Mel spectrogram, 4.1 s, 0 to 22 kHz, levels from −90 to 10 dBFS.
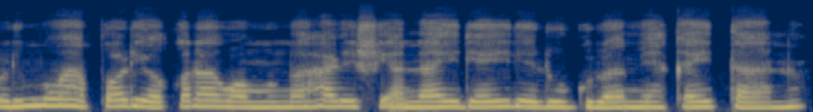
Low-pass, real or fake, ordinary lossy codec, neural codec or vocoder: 19.8 kHz; fake; none; codec, 44.1 kHz, 7.8 kbps, Pupu-Codec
